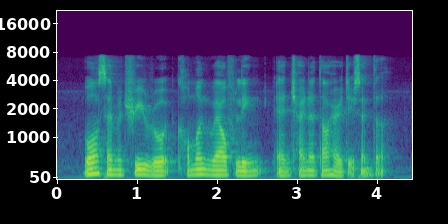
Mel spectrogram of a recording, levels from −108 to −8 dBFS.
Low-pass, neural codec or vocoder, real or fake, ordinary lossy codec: 7.2 kHz; none; real; none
